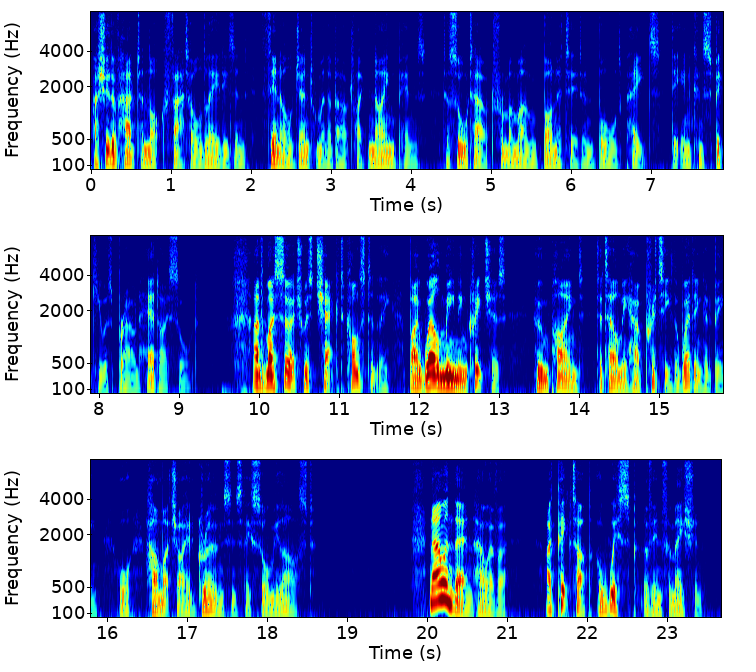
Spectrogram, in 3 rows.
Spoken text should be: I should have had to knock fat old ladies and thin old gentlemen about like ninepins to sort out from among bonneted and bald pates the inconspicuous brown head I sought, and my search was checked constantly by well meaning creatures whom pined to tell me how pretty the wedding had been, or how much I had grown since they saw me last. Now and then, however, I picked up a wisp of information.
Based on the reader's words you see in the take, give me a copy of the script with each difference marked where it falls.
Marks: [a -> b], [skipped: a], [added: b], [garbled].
I should have had to knock fat old ladies and thin old gentlemen about like ninepins to sort out from among bonneted and bald pates the inconspicuous brown head I sought, and my search was checked constantly by well meaning creatures whom pined to tell me how pretty the wedding had been, or how much I had grown since they saw me last. Now and then, however, I picked up a wisp of information.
